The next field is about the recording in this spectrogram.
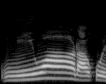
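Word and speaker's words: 庭: 정원은 요 마당 정자를 써서 니와라고 읽어주게 됩니다.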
